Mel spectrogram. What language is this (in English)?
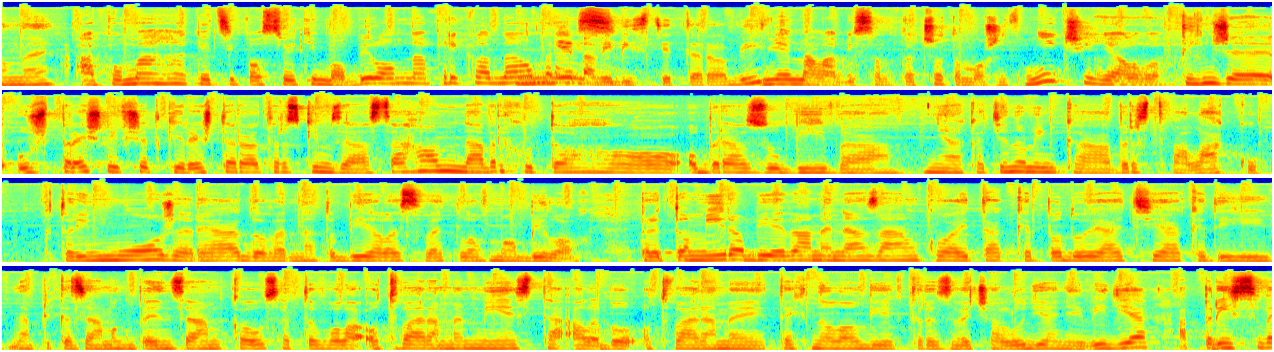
Slovak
